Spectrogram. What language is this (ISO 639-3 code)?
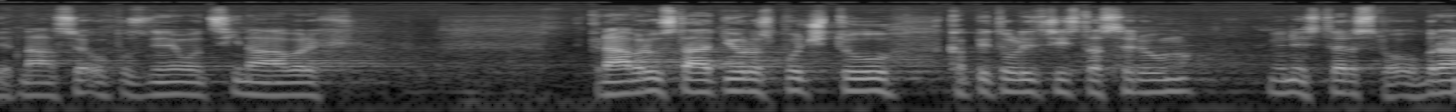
ces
